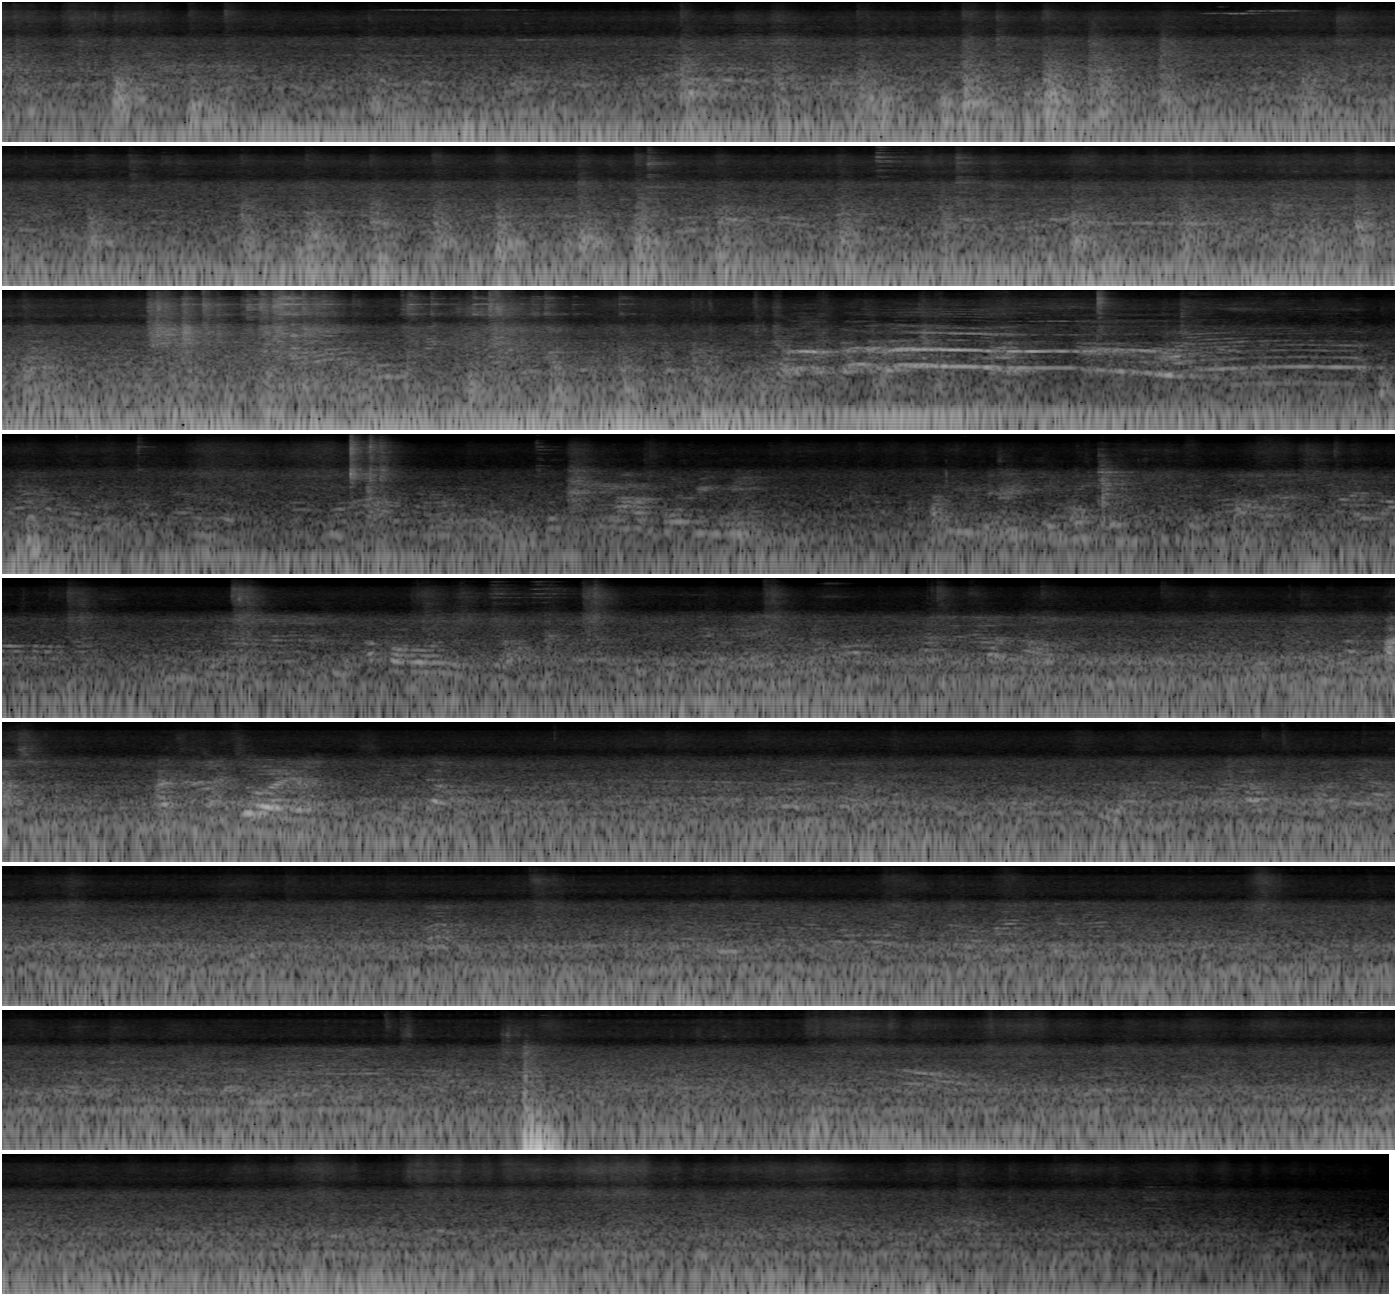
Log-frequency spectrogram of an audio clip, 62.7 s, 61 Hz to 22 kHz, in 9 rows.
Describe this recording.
Walking through the traditional market, Binaural recordings, Sony PCM D50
